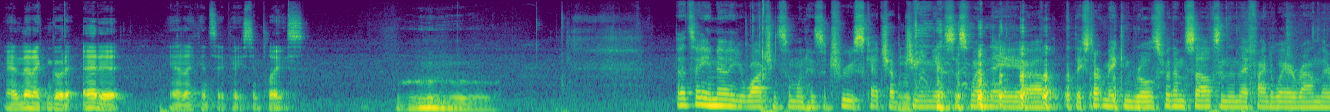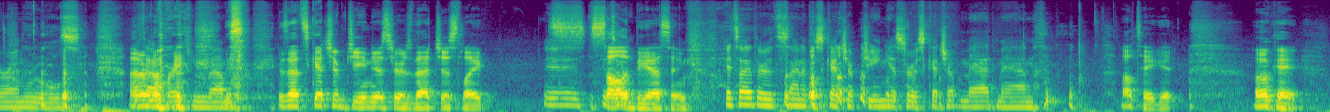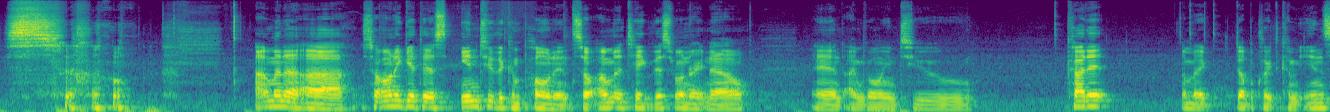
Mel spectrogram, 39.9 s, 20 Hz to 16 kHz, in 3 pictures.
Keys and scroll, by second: 26.1 Escape, 27.3 Escape, 27.4 Escape.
